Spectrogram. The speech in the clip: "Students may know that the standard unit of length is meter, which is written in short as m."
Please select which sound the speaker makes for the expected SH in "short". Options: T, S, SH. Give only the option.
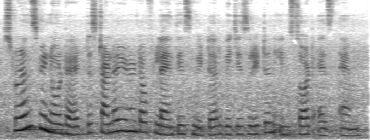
S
